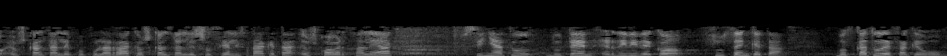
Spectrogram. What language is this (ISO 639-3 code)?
eus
